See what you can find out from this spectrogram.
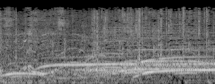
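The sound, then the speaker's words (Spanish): An audience cheers and applauds an accepted marriage proposal, a loud, steady crowd roar with shouts and whoops rising above it throughout. “con un público maravilloso y agradecido que aplaudió la respuesta.”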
